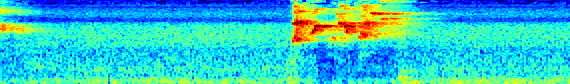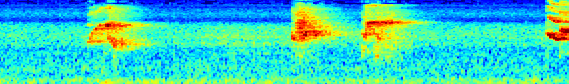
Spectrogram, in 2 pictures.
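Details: A pet lovebird gives a few separate shrill chirps with long quiet gaps between them, one longer raspy burst early and three shorter ones near the end.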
